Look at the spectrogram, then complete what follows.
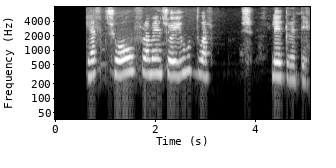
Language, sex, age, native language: Icelandic, male, 14, Icelandic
